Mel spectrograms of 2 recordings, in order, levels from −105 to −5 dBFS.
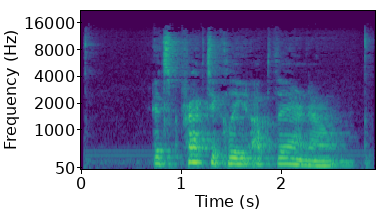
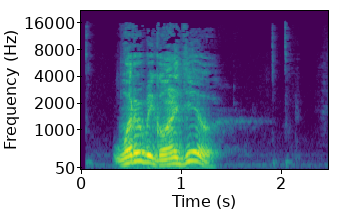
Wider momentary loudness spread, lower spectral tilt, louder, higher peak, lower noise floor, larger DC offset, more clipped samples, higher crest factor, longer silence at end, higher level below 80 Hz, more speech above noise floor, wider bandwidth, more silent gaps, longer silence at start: second, 9 LU vs 12 LU; second, -5.5 dB/octave vs -7 dB/octave; second, -33 LUFS vs -15 LUFS; second, -16 dBFS vs -2 dBFS; about the same, -66 dBFS vs -63 dBFS; neither; neither; about the same, 18 dB vs 16 dB; second, 0.05 s vs 1.15 s; second, -66 dBFS vs -56 dBFS; second, 33 dB vs 50 dB; first, 14 kHz vs 12 kHz; neither; first, 0.7 s vs 0.35 s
